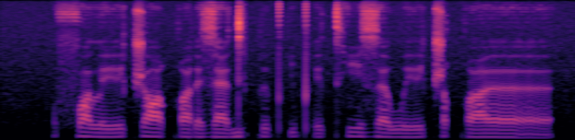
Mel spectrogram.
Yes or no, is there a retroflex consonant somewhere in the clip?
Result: no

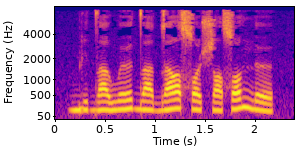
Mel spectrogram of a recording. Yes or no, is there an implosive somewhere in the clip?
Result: no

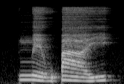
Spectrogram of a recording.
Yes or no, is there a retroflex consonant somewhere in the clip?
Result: no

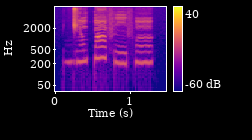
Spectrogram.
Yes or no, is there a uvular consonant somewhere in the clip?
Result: no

